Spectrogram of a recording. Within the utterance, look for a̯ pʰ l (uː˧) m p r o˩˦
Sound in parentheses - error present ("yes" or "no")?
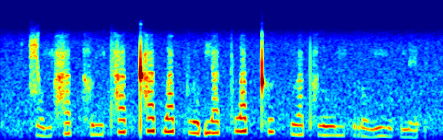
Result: no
